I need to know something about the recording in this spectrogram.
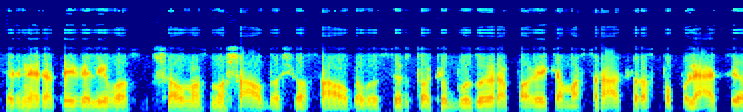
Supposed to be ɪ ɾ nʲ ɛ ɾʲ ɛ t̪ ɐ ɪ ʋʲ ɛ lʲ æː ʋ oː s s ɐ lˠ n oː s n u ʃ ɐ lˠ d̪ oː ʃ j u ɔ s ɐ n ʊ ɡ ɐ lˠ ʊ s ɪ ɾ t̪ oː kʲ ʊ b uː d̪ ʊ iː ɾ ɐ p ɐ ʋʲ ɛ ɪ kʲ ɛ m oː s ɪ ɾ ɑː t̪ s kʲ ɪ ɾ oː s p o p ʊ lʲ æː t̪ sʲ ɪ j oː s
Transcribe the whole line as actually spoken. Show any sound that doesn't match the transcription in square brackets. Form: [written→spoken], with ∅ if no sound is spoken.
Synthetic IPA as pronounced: ɪ ɾ nʲ ɛ ɾʲ ɛ t̪ ɐ ɪ ʋʲ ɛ lʲ [æː→iː] ʋ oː s [s→ʃ] ɐ lˠ n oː s n [u→ʊ] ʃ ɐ lˠ d̪ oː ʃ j u ɔ s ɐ [n→∅] ʊ ɡ ɐ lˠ ʊ s ɪ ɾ t̪ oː kʲ ʊ b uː d̪ ʊ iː ɾ ɐ p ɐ ʋʲ ɛ ɪ kʲ ɛ m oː s ɪ ɾ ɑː t̪ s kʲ ɪ ɾ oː s p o p ʊ lʲ æː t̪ sʲ ɪ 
